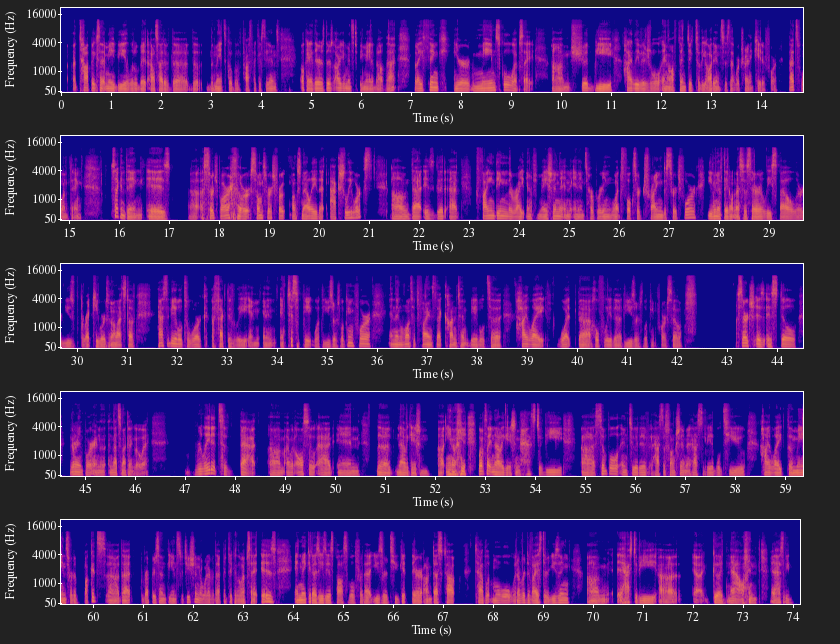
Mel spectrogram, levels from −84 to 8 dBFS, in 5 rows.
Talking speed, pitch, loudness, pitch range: 190 wpm, 90 Hz, -28 LUFS, 85-100 Hz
